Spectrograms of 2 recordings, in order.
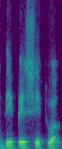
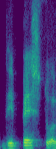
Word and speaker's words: dépêche-toi: Don't say dépêche-toi. Dépêche-toi. Whenever a word is ending with e, it's not a sound at the end. A, yeah, a sound is brought by this e.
